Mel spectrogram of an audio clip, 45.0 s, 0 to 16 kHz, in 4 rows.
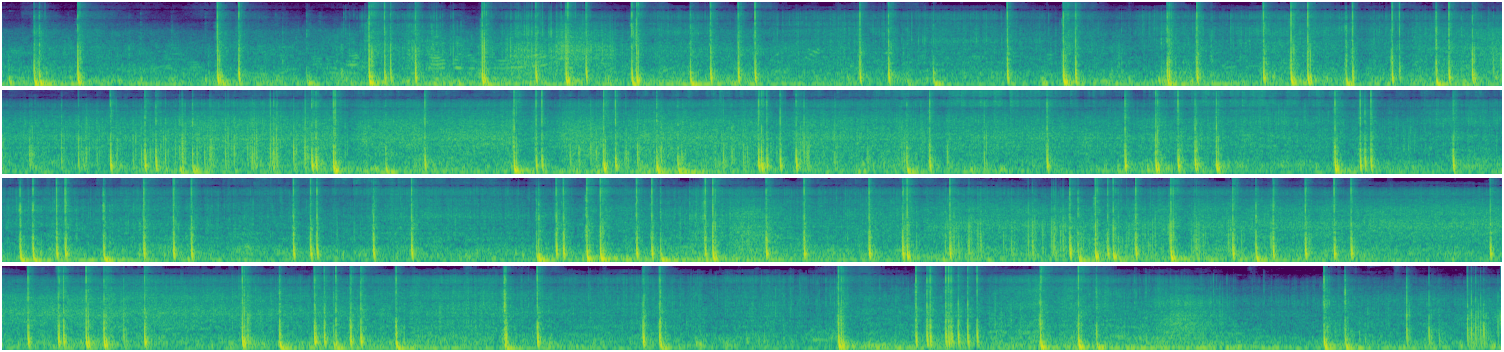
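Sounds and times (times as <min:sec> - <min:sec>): fireworks bangs and crackling: 0:00.0 - 0:44.9.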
